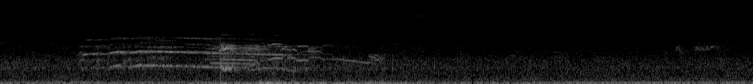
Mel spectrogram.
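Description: A rooster crowing once, a single long call of about three seconds that falls in pitch at the end.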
